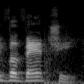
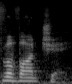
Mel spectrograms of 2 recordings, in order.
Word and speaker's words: Vivanche: I keep wanting to say Vivanchi, and I think it's Vivanche. It's the emphasis is on the second syllable.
